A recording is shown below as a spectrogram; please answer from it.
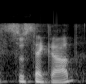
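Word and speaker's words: susegad: It's yeah it's it's pronounced it said suse god sus god.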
